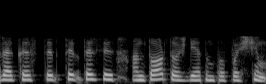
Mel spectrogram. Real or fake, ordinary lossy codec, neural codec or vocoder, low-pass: real; MP3, 32 kbps; none; 3.6 kHz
